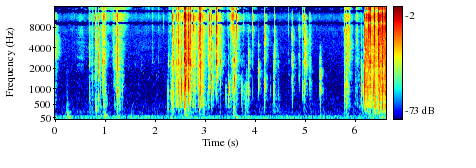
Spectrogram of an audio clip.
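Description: A large printed clear plastic bag holding a red polyurethane-foam watermelon-slice squishy is gripped and pressed by both hands with medium-length nails. The thin plastic crinkles over the soft solid foam toy in short, bright, crackling bursts, separated by quiet gaps. A denser, louder crinkle swells near the end.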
